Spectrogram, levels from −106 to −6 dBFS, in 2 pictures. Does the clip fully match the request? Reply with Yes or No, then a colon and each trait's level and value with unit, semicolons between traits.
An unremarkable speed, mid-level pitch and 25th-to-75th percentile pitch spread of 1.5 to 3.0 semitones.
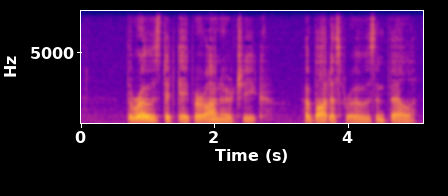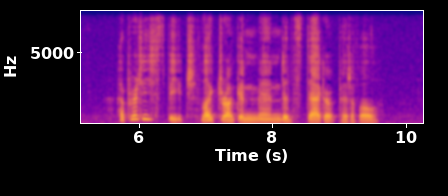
No: slow, 125 wpm; medium, 150 Hz; average, 2.7 semitones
